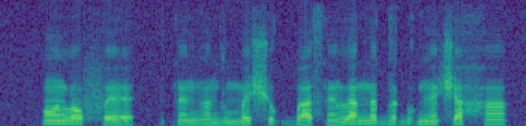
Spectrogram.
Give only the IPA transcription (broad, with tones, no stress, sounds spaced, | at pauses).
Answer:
ɔ̃˦ l ɔ˧ f ɛ˨ | t ɛ̃˨ ɡ ã˧ d u˧ m ɛ˨ ʃ o˧ ɡ͡b a˨ s ɛ̃˨˦ l a˦ n a˦ d a˦ ɡ ɔ˦ ɡ ɛ̃˦ ʃ a˦˨ h ã˧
